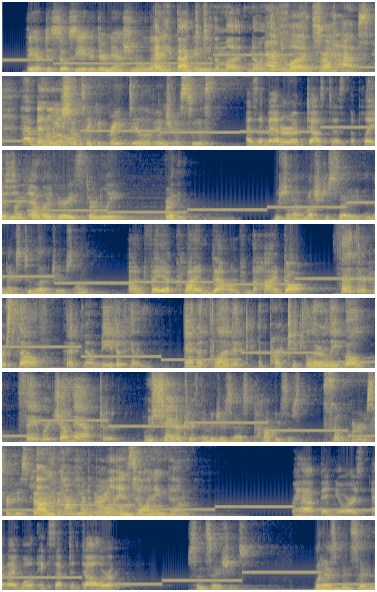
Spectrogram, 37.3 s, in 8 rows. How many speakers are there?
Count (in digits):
9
